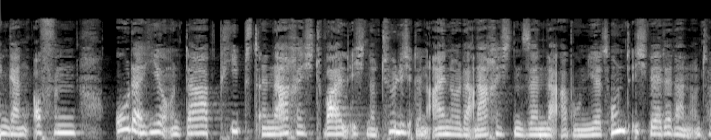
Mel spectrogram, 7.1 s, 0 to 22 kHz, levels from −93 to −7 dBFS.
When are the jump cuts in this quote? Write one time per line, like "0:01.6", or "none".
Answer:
0:02.6
0:03.2
0:04.1
0:04.7
0:06.1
